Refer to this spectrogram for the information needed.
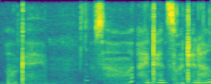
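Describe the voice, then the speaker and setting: With noticeable noise behind it, the whispered speech moves at a fairly slow pace. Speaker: ASMR creator. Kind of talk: soft-spoken ASMR ramble to camera. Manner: whispered, soft-spoken, rambling.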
